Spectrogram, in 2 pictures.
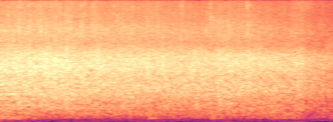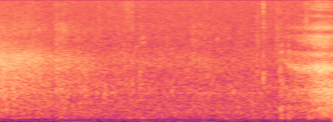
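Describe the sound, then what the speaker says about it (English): Audience applause at a high school commencement ceremony, a steady wash of many hands clapping that fades after a few seconds, then swells briefly again near the end, with no talking over it. "Give her a big round of applause."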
